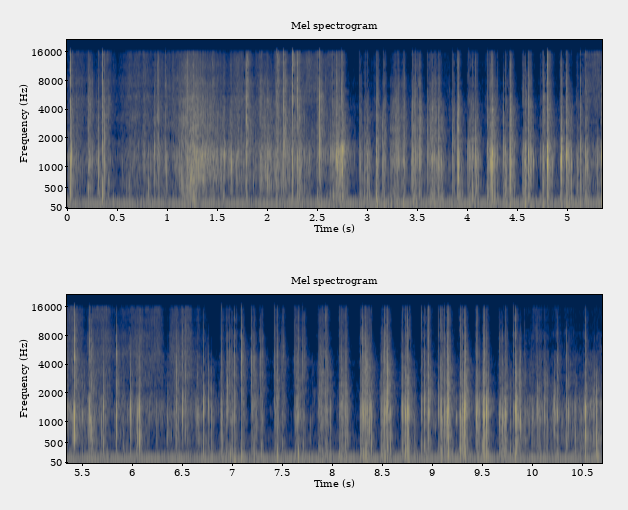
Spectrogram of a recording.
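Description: Long nails tap and scratch across a full, small plastic bird-treat bag resting on fabric. Quick, sharp crinkly clicks and rustles run in a steady, rapid series through the whole clip, over a faint constant low hum.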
